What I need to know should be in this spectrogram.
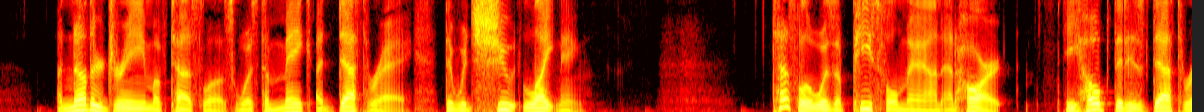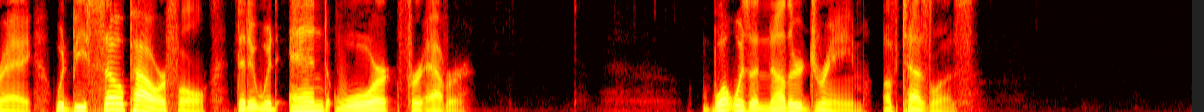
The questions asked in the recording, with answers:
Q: What was another dream of Tesla's?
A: Another dream of Tesla's was to make a death ray that would shoot lightning.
